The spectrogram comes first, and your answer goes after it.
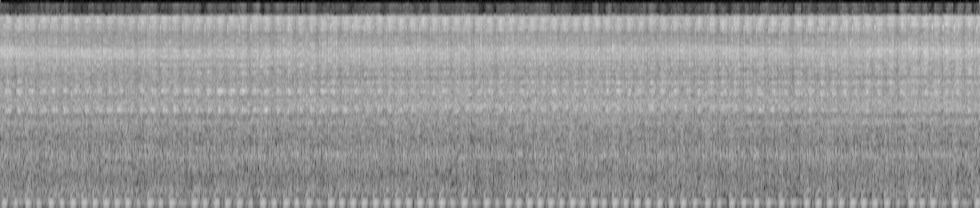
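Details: Yamaha Jupiter Z motorcycle engine after rebuild to cure a rough engine noise; even, steady idle of about a dozen pulses a second with no knocking or rattle, now smooth: normal idle.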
